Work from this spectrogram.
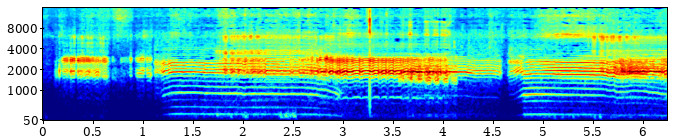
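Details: On the Porrenkoogdeich near Husum in Nordfriesland, walking sheep give a short call, then a long, steady, nasal bleat of nearly two seconds, and after a brief gap another drawn-out bleat.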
